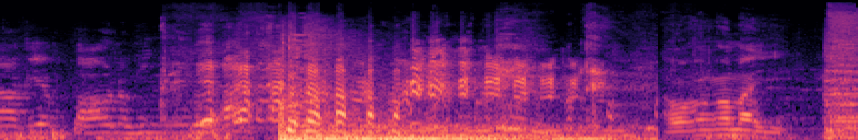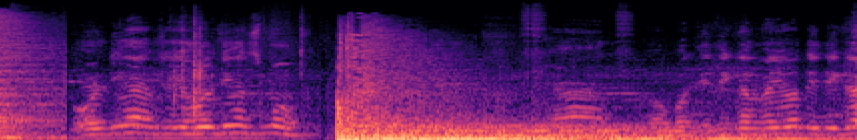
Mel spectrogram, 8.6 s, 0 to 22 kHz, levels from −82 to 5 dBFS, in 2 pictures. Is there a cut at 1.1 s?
no; 2 cuts; at 3.2 s, 4.6 s

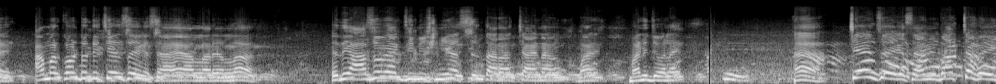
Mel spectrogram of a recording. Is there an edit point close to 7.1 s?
yes; 1 cut; at 7.1 s

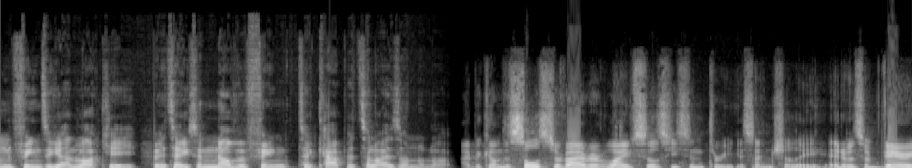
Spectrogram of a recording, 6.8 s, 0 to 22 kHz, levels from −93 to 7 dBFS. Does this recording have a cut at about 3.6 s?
yes; 1 cut; at 3.6 s

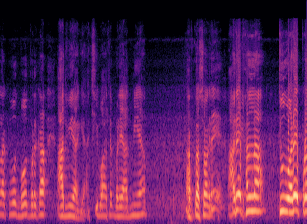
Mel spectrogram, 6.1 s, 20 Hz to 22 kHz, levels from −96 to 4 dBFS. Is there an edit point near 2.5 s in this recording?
no; 1 cut; at 4.5 s

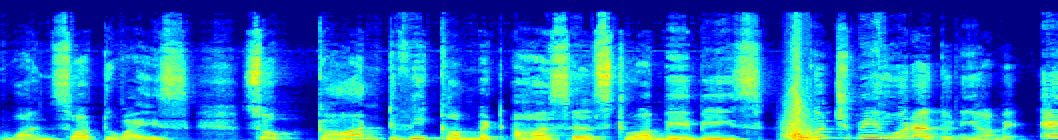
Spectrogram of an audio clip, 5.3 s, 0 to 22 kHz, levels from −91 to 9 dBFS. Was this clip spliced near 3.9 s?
yes; 1 cut; at 3.9 s

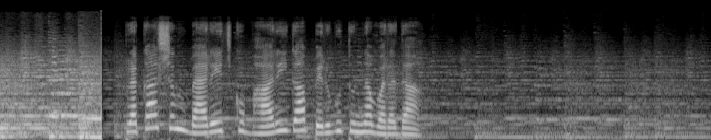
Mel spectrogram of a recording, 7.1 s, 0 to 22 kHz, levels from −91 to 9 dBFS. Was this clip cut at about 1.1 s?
no; 0 cuts

